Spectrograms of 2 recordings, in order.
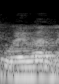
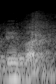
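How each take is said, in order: First: The name begins with a W sound. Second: The name begins with a V sound. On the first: The speaker calls it wrong. "আমরা অনেক সময় দেখি ওয়েবার লেখা" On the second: The speaker calls it right. "সেটা হবে ভেবার"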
